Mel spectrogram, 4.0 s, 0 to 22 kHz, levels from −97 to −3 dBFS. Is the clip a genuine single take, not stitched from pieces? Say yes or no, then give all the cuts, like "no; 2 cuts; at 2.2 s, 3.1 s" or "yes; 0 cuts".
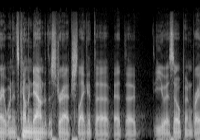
yes; 0 cuts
